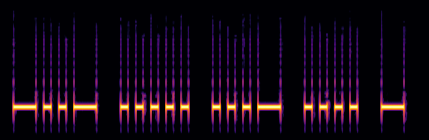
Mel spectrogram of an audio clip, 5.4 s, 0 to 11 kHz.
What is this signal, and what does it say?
Morse code, heard as a keyed tone, about 13 wpm, 800 Hz. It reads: X5VHT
